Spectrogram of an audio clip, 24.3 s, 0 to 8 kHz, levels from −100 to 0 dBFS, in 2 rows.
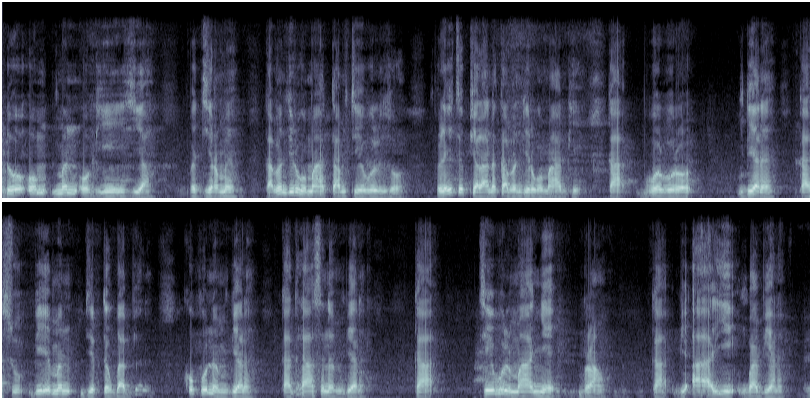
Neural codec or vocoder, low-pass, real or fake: vocoder, 44.1 kHz, 128 mel bands every 512 samples, BigVGAN v2; 7.2 kHz; fake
